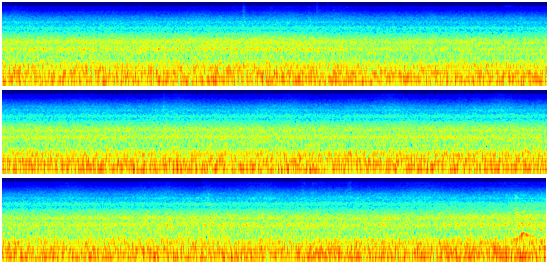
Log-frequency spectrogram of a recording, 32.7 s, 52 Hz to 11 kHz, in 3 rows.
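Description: Sotetsu 20000 series electric train running at a steady speed through a tunnel, heard from the driver's cab: a constant rumble of wheels and running gear on the rails.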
